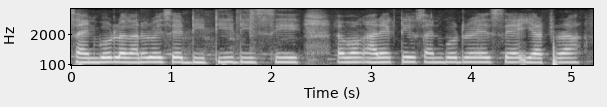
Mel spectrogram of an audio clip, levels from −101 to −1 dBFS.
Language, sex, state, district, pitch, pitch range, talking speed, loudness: Bengali, female, Assam, Hailakandi, 235 Hz, 230-240 Hz, 105 wpm, -15 LUFS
